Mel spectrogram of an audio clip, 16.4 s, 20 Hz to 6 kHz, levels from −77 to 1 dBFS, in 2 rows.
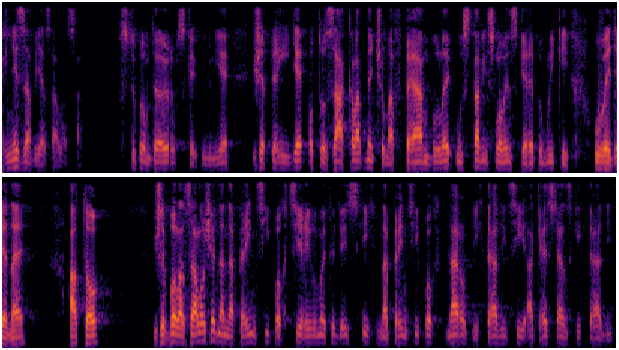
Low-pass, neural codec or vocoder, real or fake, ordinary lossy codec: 5.4 kHz; none; real; none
